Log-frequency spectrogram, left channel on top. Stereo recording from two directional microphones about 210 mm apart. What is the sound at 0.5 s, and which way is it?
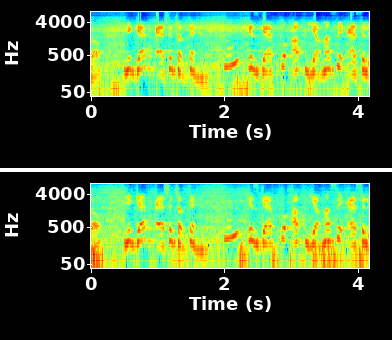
Speech, 35° right (ahead or behind).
